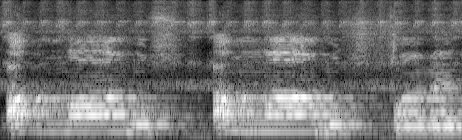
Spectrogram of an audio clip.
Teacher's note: Hus digentak itu sebab ada syiddah di situ.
